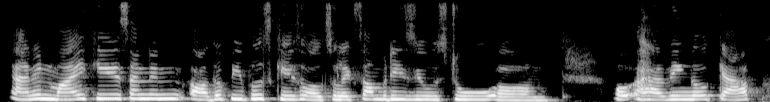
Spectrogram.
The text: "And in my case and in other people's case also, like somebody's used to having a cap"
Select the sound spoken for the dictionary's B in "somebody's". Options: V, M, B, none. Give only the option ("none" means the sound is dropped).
B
